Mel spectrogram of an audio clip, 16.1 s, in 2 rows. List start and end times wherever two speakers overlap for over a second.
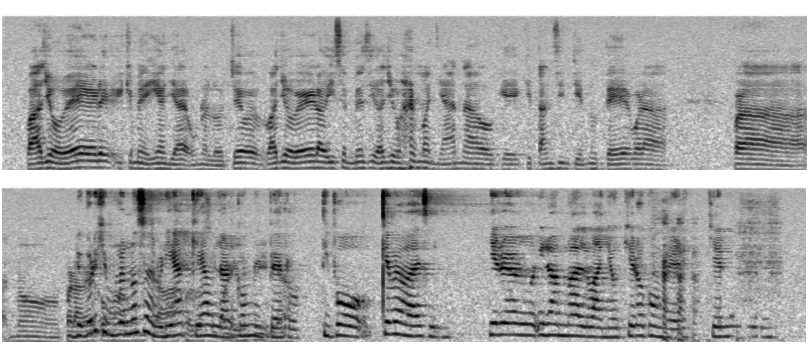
8.7-11.0

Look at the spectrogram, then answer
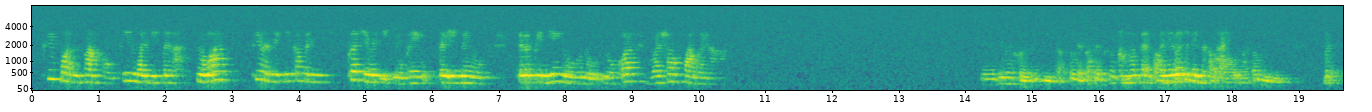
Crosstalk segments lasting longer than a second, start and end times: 16.3-18.2

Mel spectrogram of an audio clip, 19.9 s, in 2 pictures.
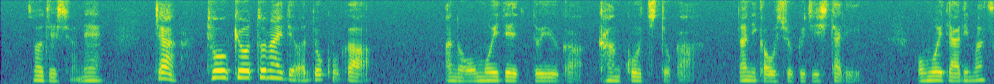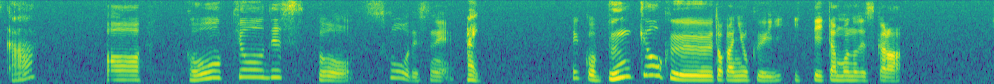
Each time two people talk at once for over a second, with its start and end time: none

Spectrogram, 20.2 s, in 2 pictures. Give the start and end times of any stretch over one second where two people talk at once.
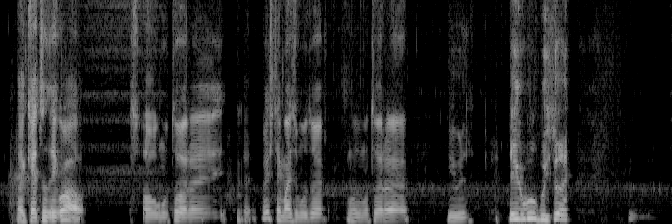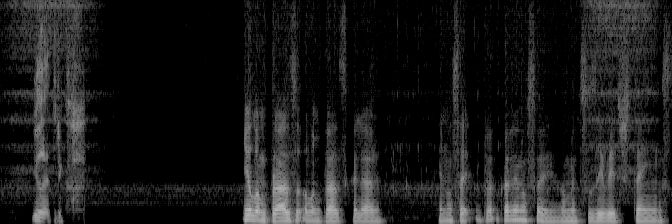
none

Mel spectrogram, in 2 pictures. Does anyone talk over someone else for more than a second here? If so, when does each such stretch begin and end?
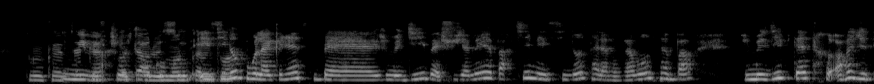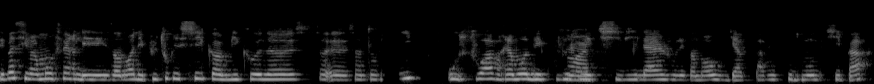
0.6-2.4

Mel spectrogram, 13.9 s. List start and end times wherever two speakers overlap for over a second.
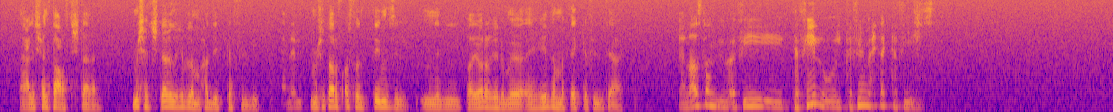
none

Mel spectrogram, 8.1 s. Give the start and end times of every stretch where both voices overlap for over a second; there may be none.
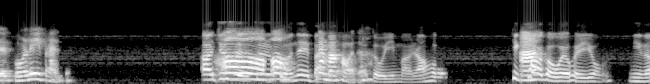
2.7-4.7

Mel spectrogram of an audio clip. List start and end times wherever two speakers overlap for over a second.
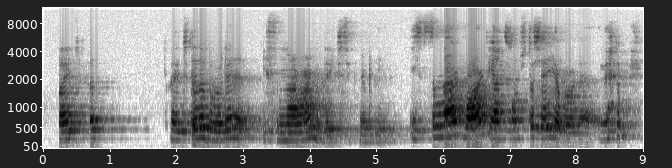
none

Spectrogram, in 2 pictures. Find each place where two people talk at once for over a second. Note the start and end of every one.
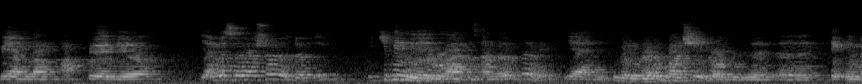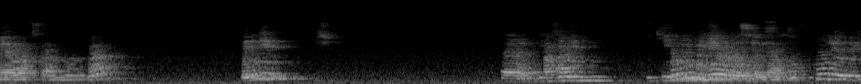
15.3-16.6

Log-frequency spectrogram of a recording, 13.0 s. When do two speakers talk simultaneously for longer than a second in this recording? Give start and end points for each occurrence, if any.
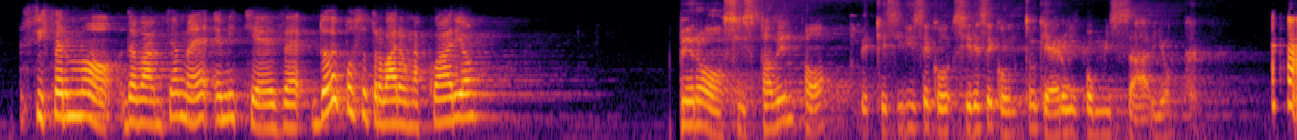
none

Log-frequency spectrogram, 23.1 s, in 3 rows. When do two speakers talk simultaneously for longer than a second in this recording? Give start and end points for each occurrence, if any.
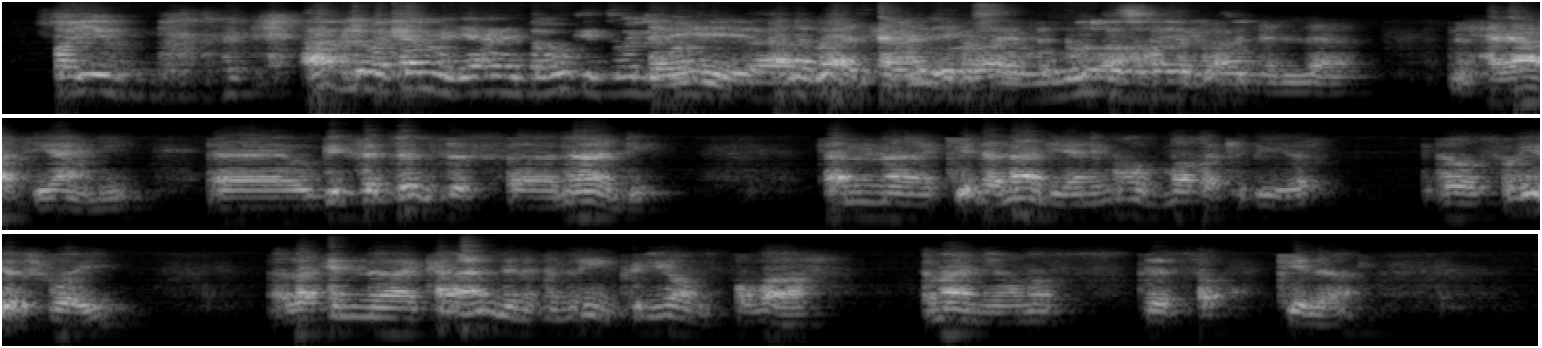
3.2-6.2

